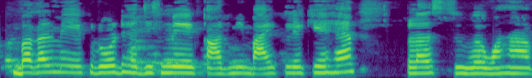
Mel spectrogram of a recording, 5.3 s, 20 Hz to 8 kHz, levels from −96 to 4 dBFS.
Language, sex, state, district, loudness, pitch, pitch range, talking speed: Hindi, female, Bihar, Kishanganj, -14 LUFS, 230 Hz, 215-240 Hz, 170 wpm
